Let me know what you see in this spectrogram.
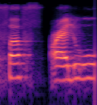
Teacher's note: فف آواز ختم کریں پھر عین پر چلیں، ہلکا سا لائٹ سا اس کو پوز دیں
